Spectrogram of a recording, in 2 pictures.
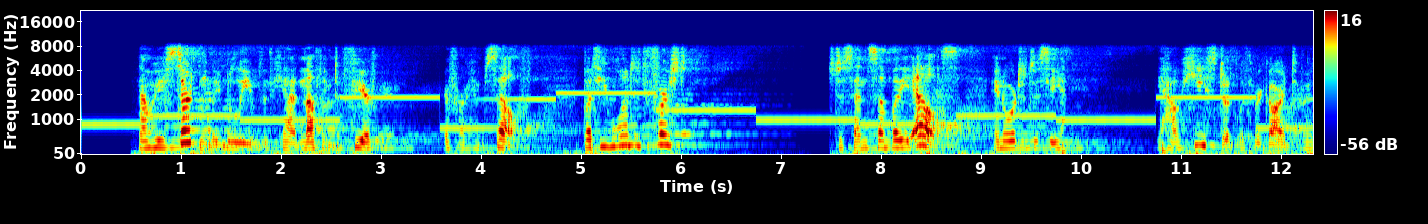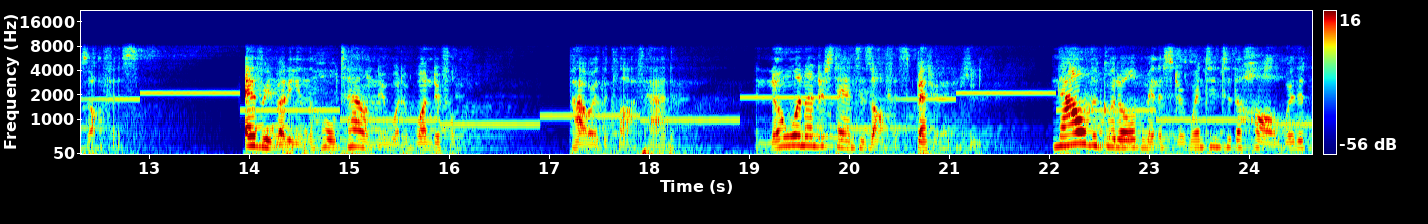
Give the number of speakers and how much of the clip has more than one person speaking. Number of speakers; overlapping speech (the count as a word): one, no overlap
